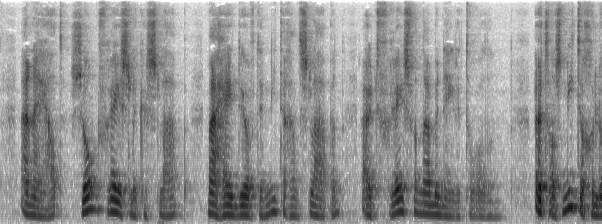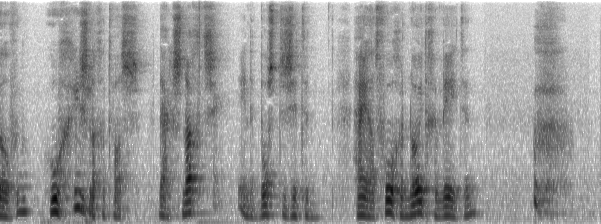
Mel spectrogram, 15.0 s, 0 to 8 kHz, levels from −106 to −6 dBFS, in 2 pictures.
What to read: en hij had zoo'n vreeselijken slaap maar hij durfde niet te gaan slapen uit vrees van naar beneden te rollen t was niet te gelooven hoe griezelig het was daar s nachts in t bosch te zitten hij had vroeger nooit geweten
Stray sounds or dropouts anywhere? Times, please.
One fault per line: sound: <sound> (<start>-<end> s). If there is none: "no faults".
sound: laugh (14.2-14.7 s)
